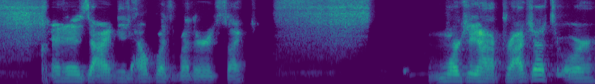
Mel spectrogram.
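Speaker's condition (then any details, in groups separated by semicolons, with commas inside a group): Ullrich congenital muscular dystrophy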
